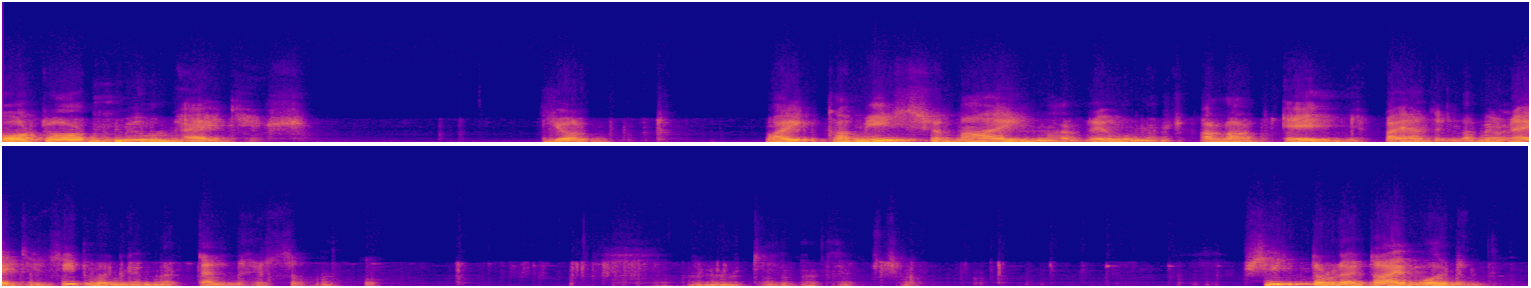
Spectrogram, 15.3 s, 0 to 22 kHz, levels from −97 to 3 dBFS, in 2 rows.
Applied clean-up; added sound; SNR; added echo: neural mask model RNNoise.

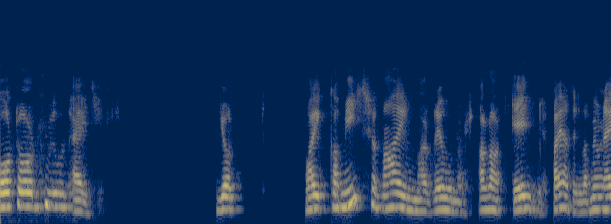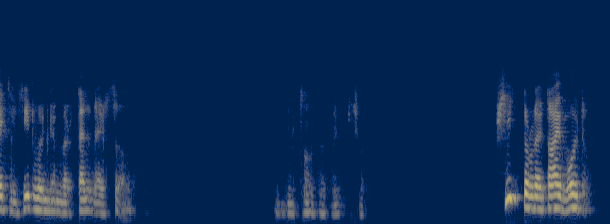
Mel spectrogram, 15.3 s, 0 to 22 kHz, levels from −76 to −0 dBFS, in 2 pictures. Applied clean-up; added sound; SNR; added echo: neural mask model DeepFilterNet 3.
